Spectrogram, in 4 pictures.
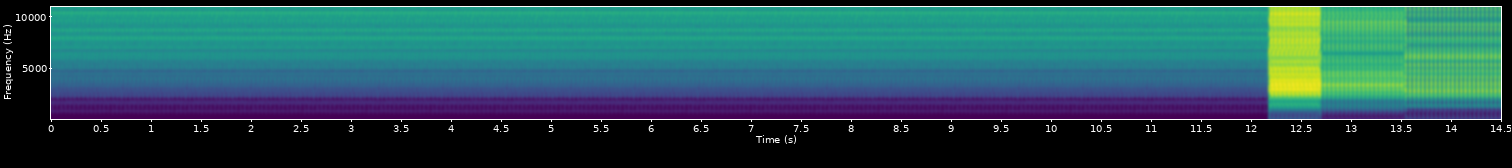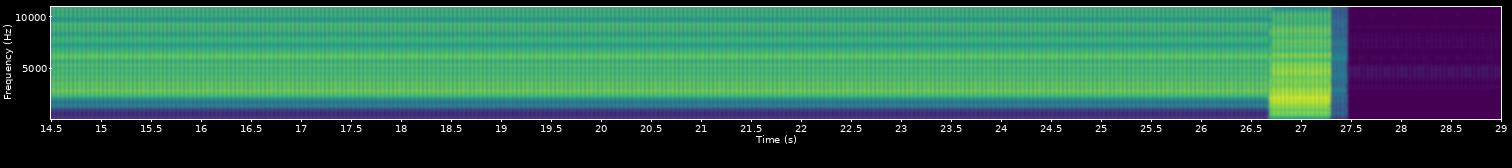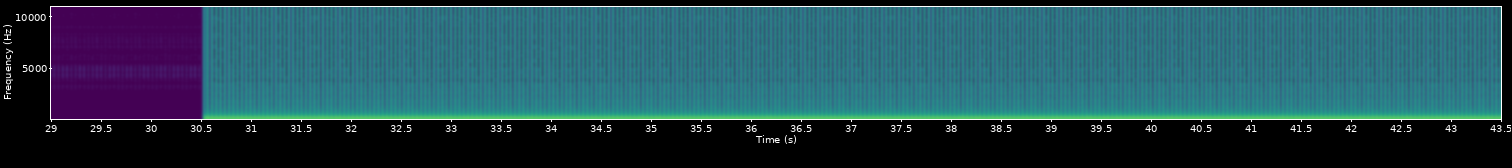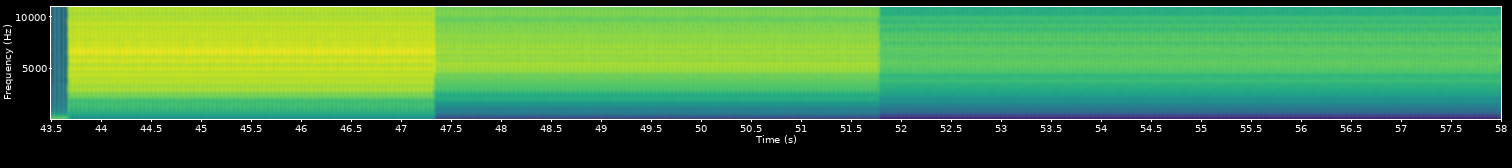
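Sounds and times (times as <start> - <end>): loud low hum: 30.6 - 44.1.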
